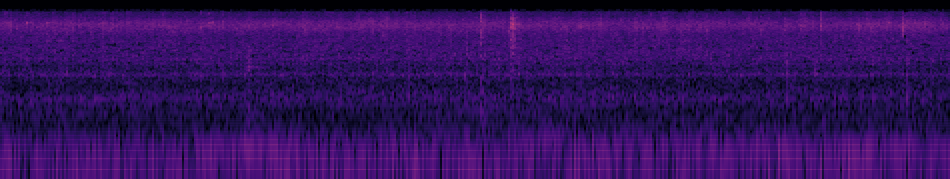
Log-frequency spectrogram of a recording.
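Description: Spices with garam masala, salt, red chilli and a little coriander being stir-fried in a pan for veg pulao: a faint, steady sizzle with occasional soft scrapes and light clicks of a utensil, no voices.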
